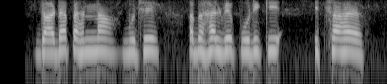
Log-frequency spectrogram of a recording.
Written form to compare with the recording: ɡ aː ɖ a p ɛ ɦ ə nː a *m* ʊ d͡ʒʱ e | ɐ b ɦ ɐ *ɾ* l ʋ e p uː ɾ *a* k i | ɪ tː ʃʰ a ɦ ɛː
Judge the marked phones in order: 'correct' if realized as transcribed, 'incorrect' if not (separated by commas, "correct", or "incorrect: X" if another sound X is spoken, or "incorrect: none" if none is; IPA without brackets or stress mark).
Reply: correct, incorrect: none, incorrect: i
